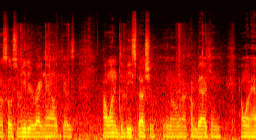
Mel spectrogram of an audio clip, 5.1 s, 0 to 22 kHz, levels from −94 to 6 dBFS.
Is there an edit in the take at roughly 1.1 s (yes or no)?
yes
